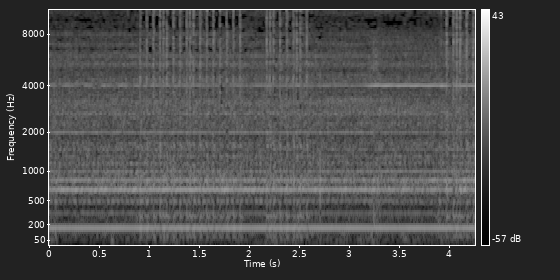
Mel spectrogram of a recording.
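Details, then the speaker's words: Shark Steam & Scrub steam mop that would not steam: loud mains buzz with uneven rattling as the spring-loaded valve plunger chatters instead of pulling in cleanly; solenoid valve chattering, possibly installed backwards (suspected), steaming after being swapped around. "g State so uh the only thing that only problem was that this thing was vibrating so I wasn't able to get to test it properly"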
